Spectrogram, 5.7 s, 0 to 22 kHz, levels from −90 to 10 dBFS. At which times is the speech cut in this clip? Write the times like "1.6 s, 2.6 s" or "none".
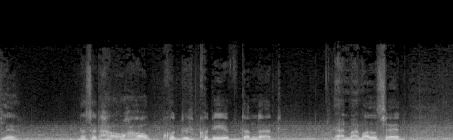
none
